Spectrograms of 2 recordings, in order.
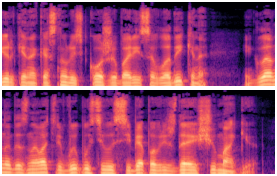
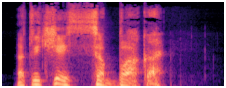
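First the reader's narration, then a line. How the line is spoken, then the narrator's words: Growl through clenched teeth. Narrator (Russian): Стиснув зубы, прорычал Биркин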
